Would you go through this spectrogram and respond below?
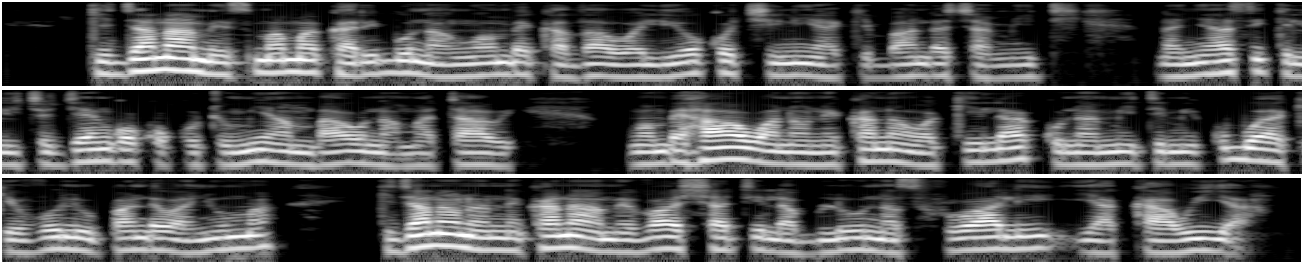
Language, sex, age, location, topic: Swahili, male, 25-35, Mombasa, agriculture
